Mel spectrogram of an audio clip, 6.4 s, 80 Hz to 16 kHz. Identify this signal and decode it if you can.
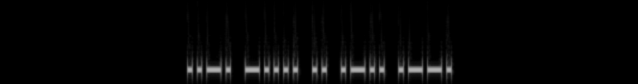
Morse code, heard as a keyed tone, about 25 wpm, 700 Hz. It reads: F6ILP
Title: DXCC-100 Call Signs - 5 Characters - 25wpm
